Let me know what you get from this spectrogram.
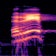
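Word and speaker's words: wrap: में इन the morning रैप डब्लू आरएसपी लिखा है 100 एपिसोड है व्हाट वी रैप रैप मतलब बांध दीजिए डब्लू साइलेंट हो जाएगा डब्लू नहीं बोलेंगे रैप तो उसको रेप करके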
